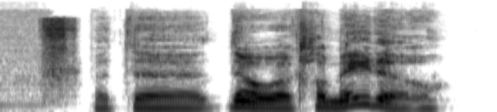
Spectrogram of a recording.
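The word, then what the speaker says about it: Clamato: But uh no, a clammato. Well, I always pronounce it clammato because I say tomato.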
